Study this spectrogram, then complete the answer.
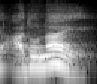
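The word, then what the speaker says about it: אֲדֹנָי: 그때 이제 여호와라는 이름을 어 요드헤이 바브헤이 뭐 발음하게 되면 뭐 야해라고도 발음하고 그러는데 한국 성경에는 여호와라고 이제 발음을 했어요. 유대인들은이 어미하신 하나님의 이름을 함부로 이름을 낼 수가 없어요. 하나님을 엄청 경외했거든요. 그래서 이것을 어 여호와 또는 뭐 야외 이렇게 발음하지 않고 이거를 그냥 주님이라는 뜻에 아도나이 이렇게 발음을 했습니다. 쓸 때는 이렇게 여아라고 쓰고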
